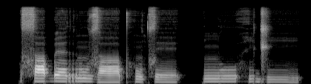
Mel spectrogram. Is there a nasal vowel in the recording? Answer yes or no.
yes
